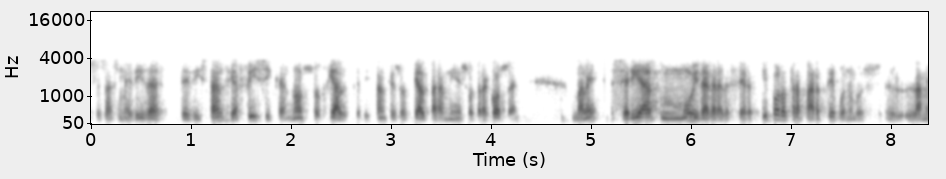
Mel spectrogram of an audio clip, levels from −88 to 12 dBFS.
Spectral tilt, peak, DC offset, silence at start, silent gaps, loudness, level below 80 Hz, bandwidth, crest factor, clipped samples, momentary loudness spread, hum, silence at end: -3 dB/octave; -8 dBFS; under 0.1%; 0.05 s; 0.75-0.84 s; -29 LUFS; -80 dBFS; 3.9 kHz; 22 dB; under 0.1%; 13 LU; none; 0 s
